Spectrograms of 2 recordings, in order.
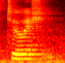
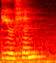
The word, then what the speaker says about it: tuition: it's this one okay it's tuition it's not tution it's tuition or tuition okay so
